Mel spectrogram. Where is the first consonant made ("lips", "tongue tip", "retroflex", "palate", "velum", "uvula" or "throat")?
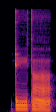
retroflex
